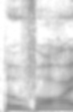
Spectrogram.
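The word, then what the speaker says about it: Beauvoir: does not next book I never know how to say this author's name this is Inseparable by Sone B boir boir is how I hear people saying it I always want to say B which doesn't make any sense okay so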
